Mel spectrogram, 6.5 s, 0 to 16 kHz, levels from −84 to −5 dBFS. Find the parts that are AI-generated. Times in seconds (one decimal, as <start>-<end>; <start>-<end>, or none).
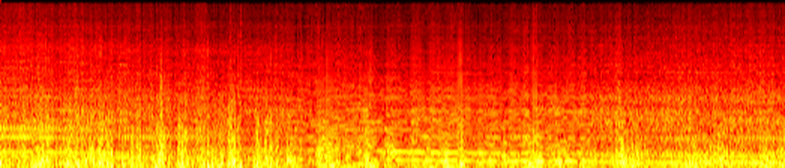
2.4-4.9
